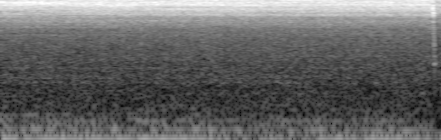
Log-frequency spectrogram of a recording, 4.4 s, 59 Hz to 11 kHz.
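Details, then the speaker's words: Dodge Mega Cab diesel truck losing power, boost dumps around 30–32 psi; charge-air system pressure-tested, leak audible by 10 psi: steady strong air hiss from leaking intake boot; boost leak. "i'll eat my words on that one a little bit because i did not expect it to be a boost league"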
